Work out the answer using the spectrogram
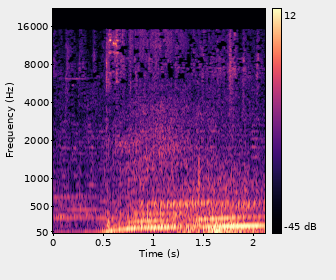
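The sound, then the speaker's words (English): An SUV speeds off, its engine accelerating with a steady rising whine and a broad, loud motor roar that holds throughout. “Outside the school, Linda pulls up in her SUV. She looks out the window, spots Megan and Bridget on the playground, then speeds off.”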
